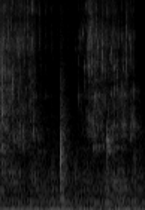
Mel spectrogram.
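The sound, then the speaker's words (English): Ginger beer pours into a wide, squat tumbler-style brandy glass over a spherical ice cube, a steady bright liquid splashing with fizzy hiss and a couple of sharp clinks, fairly quiet and with no talking. “So, I've already got the ice in my glass. Going to add some of this ginger.”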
